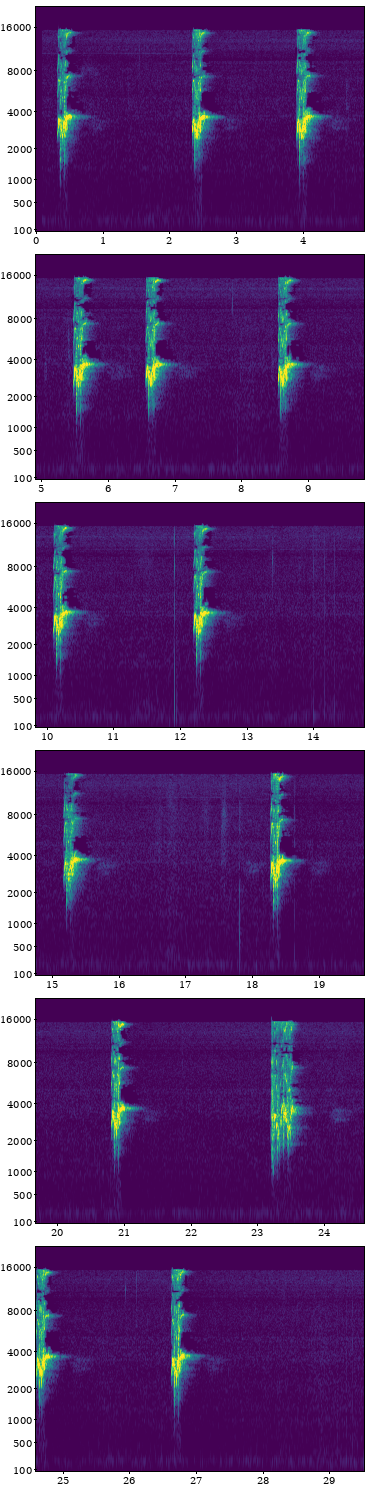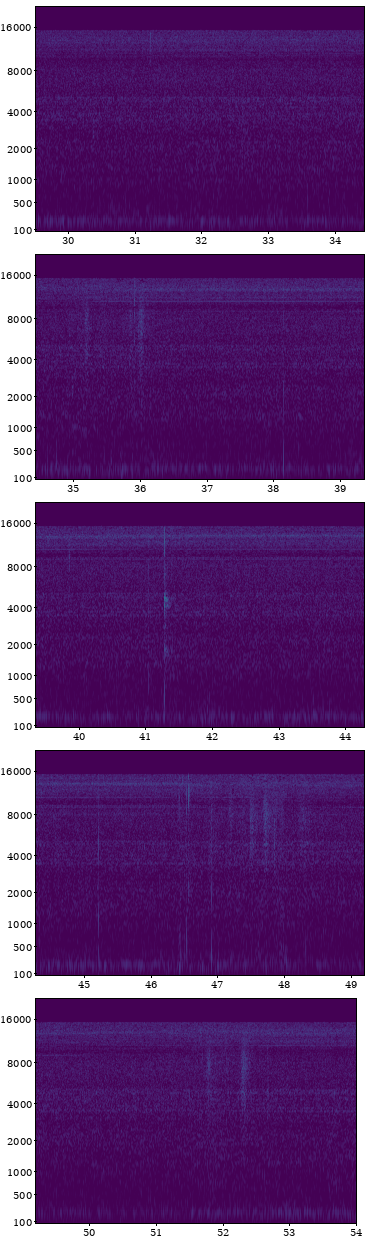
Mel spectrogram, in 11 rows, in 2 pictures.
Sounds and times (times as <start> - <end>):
Inside, small room: 0.1 - 54.0
Bird: 0.3 - 0.8, 2.3 - 2.8, 3.9 - 4.4, 5.5 - 6.0, 6.6 - 7.1, 8.6 - 9.0, 10.1 - 10.6, 12.2 - 12.7, 15.2 - 15.8, 18.3 - 18.8, 20.8 - 21.3, 23.2 - 25.1, 26.6 - 27.1.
